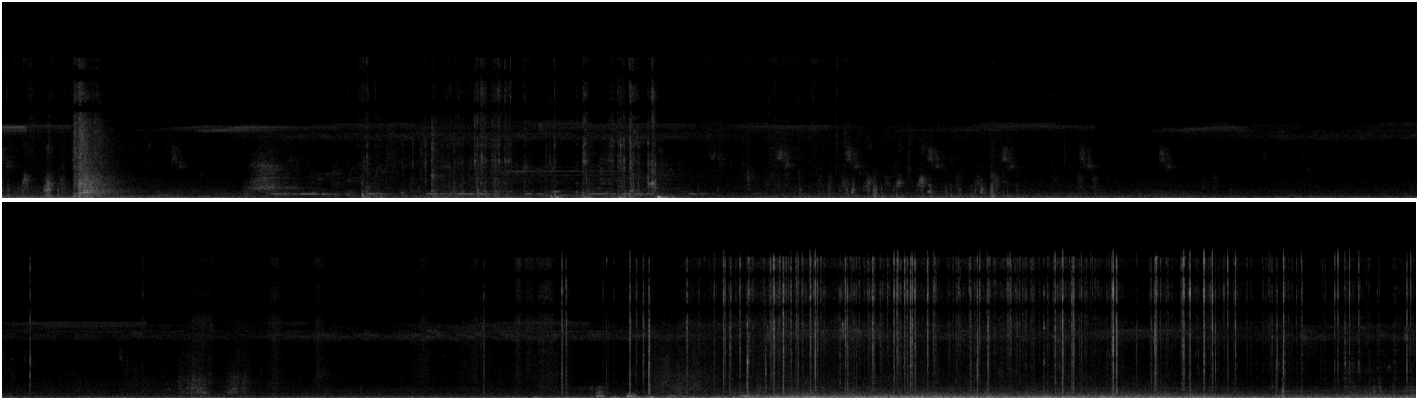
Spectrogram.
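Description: Domestic ducks quacking now and then. Later, a wood fire catches and burns strongly in a clay oven, crackling and roaring; this becomes the loudest sound in the last third.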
